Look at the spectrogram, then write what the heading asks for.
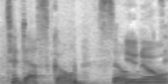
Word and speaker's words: Tedesco: You pronounce it as you see it, as it is spelled, Tedesco.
